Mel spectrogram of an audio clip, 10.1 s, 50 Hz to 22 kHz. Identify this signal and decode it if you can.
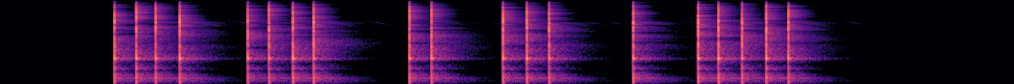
Tap code, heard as knocks on wood, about 4 knocks a second, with room echo. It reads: THE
